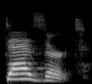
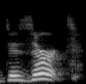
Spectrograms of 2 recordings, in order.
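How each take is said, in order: First: Desert as DEZ-ert; desert with strong short-E DEZ, weak ending; noun stress on first syllable. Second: Desert as dih-ZERT; desert with short weak first syllable, strong ZERT; verb stress on second syllable. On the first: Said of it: "The first one is the noun". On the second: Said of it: "we have the verb". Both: Shown as a demonstration.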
